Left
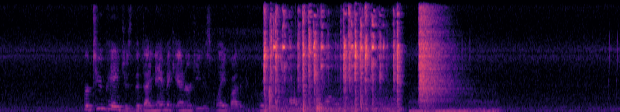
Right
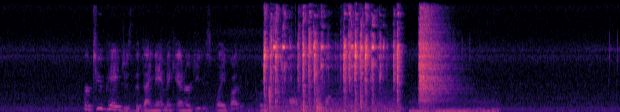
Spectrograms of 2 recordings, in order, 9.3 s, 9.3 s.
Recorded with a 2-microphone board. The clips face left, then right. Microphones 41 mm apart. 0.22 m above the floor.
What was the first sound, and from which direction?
A woman speaking, 15° right (ahead or behind).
